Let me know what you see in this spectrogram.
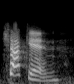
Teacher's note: usually there isn't much of a pause between check and in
